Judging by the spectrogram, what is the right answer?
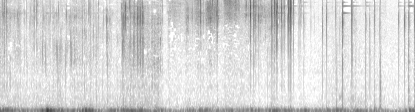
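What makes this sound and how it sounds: Fingernails scratch and tap a small, solid, frosted cut-glass golf shoe ornament with a textured surface, first standing upright and then held in the hand. Dense, bright scratching and crinkly tearing-like rasps are punctuated by short, sharp clicks, over a steady low hum.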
